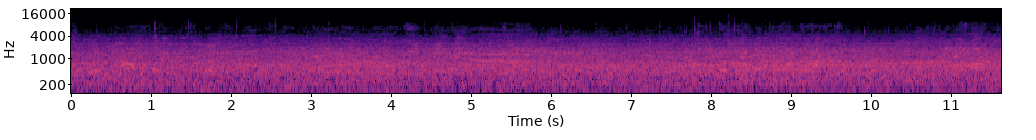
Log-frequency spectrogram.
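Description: A crowd roars steadily in a large arena.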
